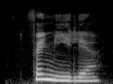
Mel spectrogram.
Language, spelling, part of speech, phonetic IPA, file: Russian, фамилия, noun, [fɐˈmʲilʲɪjə], Ru-фамилия.ogg
- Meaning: 1. surname, last name, family name 2. clan 3. family (the original meaning), see фами́льный (famílʹnyj)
